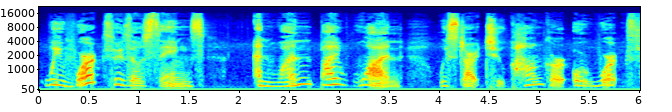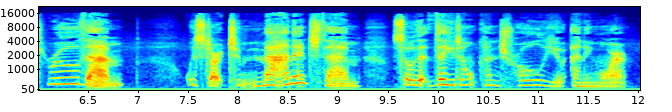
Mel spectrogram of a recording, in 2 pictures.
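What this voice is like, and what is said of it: Strained, fading voice. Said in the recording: “You can hear that I'm losing my voice. I've been talking so much lately”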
